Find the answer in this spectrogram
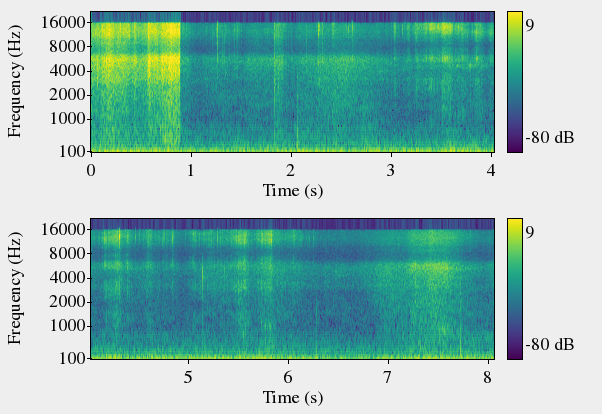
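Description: Rustling handling noise close to the microphone, loud in the first second and then cutting off, followed by faint brushing sounds over a low steady hum.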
